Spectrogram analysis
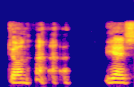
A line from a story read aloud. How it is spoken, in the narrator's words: I laughed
